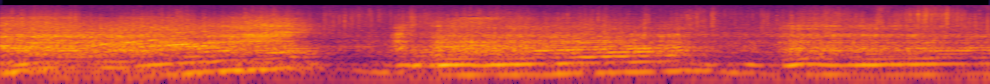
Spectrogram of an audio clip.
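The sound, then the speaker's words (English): A loud car engine roars steadily, its droning tone dipping briefly before revving up again as the driver steps on the gas and the getaway car accelerates, continuous with no voices. “Shut your mouth and step on the gas. Step on it, I said.”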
